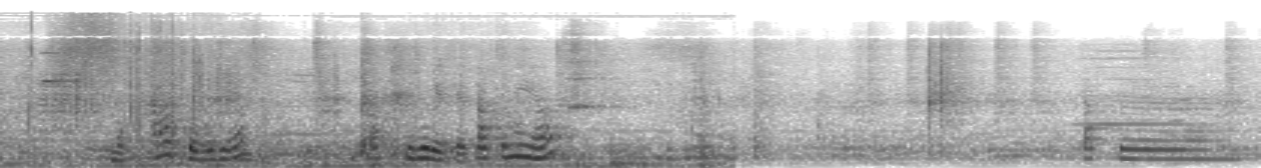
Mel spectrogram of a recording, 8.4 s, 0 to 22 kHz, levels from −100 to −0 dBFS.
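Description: A recording of sounds that, from 4.90 s on, loses everything above 13 kHz, drops roughly 5 dB and picks up faint new background noise, likely an input switched to a poorer device.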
